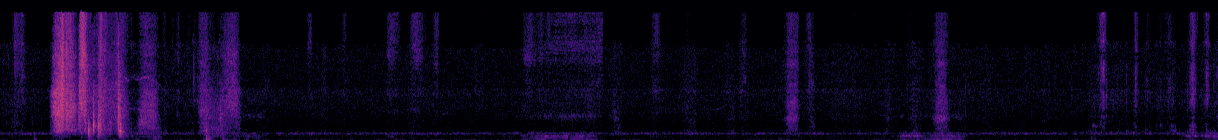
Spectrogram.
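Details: A pet dog snoring while asleep at home during a study session: soft, tonal snore breaths near eight and fourteen seconds, with scratchy writing and rustling sounds in a quiet small room.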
